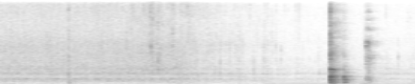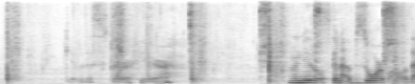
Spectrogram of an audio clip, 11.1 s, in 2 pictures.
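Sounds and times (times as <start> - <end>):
noodles sizzling in a pot: 0.0 - 11.0
metal tongs clacking on pot: 9.0 - 10.0, 10.6 - 11.0.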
